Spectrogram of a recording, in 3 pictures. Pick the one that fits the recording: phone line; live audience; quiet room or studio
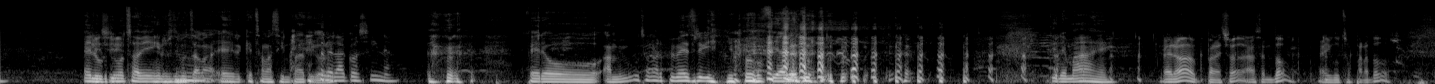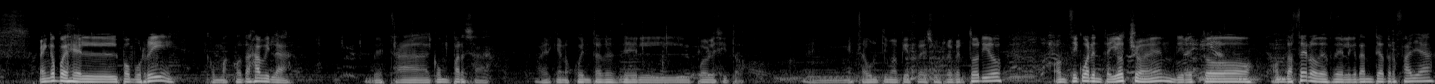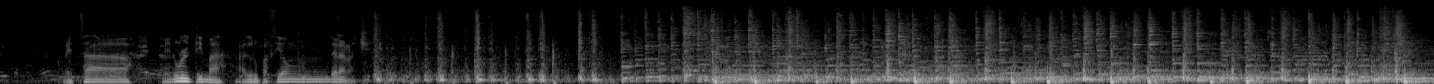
live audience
